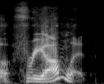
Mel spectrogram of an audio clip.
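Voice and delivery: ordinary talk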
